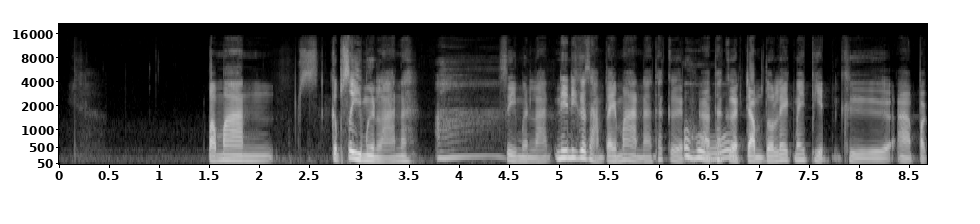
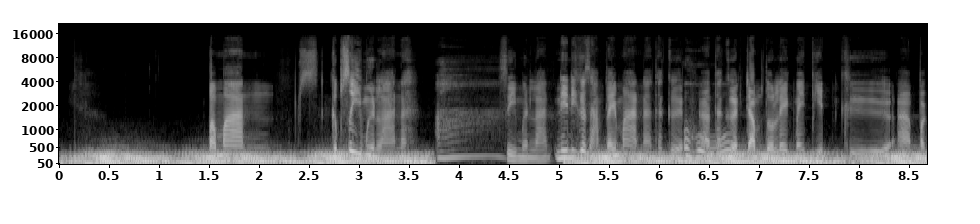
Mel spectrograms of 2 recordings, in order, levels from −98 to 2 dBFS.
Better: first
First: none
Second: low rumble; loud; until 4 s and from 5 s on; 1 dB below the speech

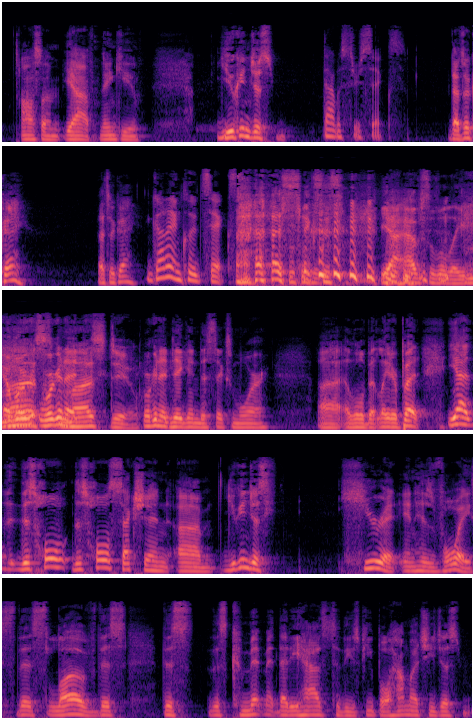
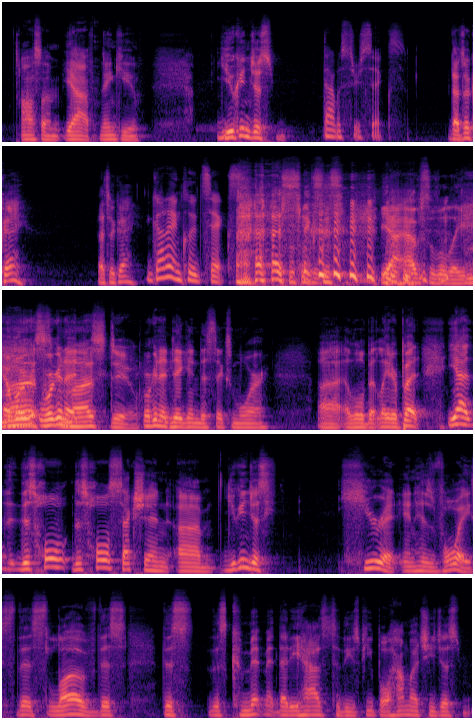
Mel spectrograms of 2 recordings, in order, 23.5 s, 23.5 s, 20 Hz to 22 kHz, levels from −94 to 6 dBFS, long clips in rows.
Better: second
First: garbled, watery; slightly; nothing above 10 kHz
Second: none

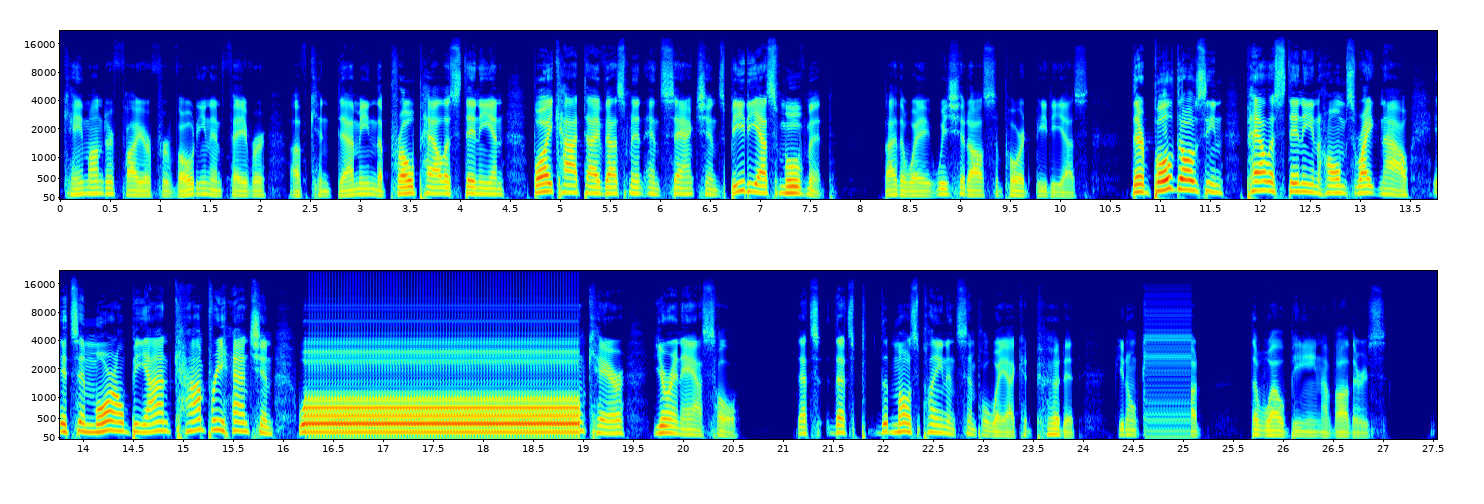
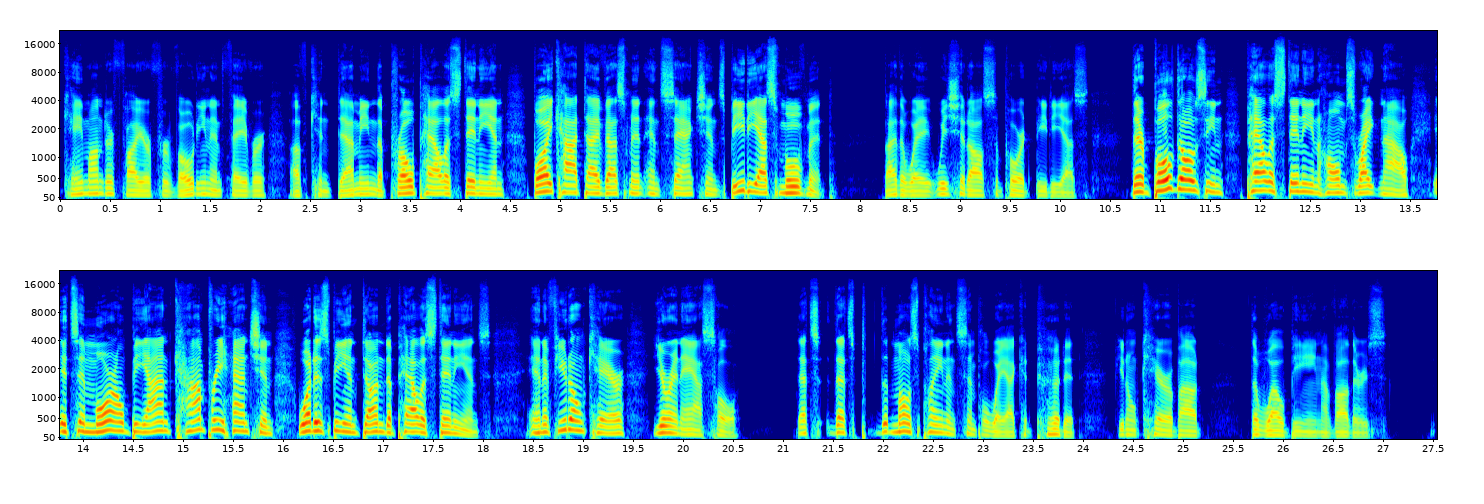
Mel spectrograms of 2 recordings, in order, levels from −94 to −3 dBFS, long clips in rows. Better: second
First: audio freezing; at 16 s for 2.5 s and at 25 s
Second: none

